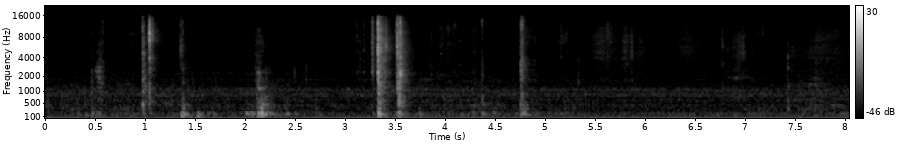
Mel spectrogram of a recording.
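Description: Light clicks and taps of fingers working a smartphone battery loose from its adhesive and lifting it out of the phone's frame: about six short, sharp sounds in the first five seconds, then quiet handling.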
